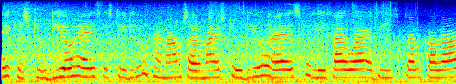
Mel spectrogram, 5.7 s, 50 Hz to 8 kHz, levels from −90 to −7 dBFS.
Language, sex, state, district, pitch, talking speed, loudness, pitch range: Hindi, female, Bihar, West Champaran, 280 Hz, 180 wpm, -17 LUFS, 275-305 Hz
